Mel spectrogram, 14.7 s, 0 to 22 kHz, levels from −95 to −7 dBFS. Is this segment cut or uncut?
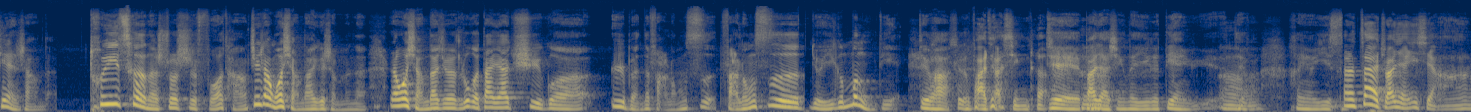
cut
